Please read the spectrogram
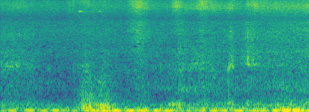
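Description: Quiet room tone with a faint steady low hum; no distinct mechanical sound stands out.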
